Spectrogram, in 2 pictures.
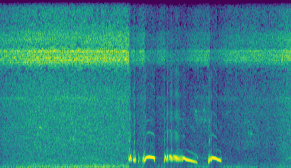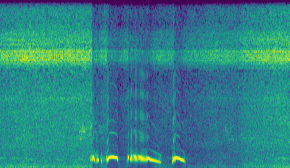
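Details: Two loud coo phrases from a spotted dove, used as a lure call to bring in other doves, each a clipped short note, a longer falling note and a short note, separated by about five seconds of low rumble and a steady high tone.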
